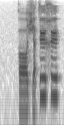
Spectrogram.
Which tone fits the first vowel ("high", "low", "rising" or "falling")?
low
